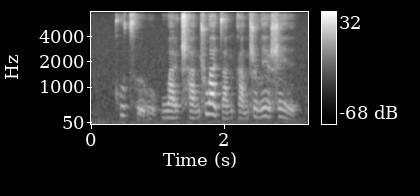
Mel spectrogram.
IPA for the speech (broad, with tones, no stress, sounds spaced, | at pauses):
kʰ u˥˩ t͡sʰ ɹ̩˨˩ u˥˩ | w a˧˥ ɪ̯ ʈ͡ʂʰ a˧˥ n ʂ w a˥˩ ɪ̯ t̪ a˧˥ n k a˧˥ n ʂ ɻ̩˧ l e˥˧ ɪ̯ ʂ e˥˩ ɪ̯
